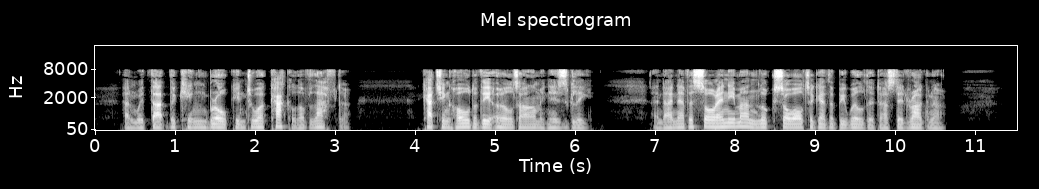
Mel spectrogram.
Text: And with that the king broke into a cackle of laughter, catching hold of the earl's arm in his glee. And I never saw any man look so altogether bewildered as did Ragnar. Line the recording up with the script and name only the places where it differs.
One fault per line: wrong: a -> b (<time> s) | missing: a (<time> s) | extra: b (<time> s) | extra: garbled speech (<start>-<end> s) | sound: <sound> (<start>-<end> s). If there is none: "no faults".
no faults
